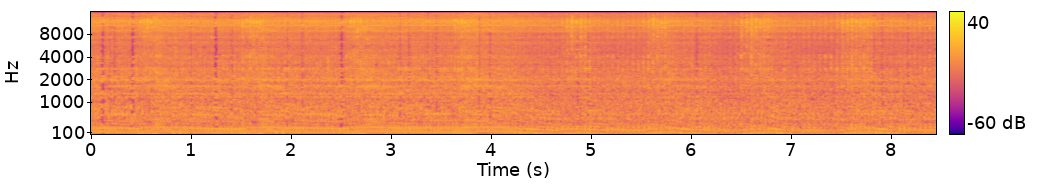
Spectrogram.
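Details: Small single-cylinder motorcycle engine running after a rebuild with missing tensioners and snapped head bolts, exhaust valve clearances set, oil circulating: light quick beat rising and falling slightly with throttle, no knock or rattle.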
